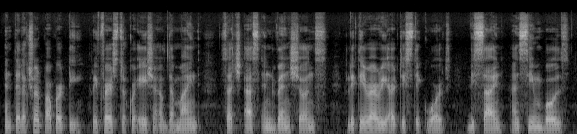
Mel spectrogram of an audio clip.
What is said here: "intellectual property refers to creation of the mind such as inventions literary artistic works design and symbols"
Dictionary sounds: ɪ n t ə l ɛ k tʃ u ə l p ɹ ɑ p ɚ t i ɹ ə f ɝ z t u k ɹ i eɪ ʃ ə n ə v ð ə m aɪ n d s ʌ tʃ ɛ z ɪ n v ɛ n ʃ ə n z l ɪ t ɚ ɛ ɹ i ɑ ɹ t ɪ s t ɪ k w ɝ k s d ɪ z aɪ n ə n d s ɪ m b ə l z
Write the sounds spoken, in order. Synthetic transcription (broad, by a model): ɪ n t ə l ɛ k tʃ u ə l p ɹ ɑ p ɚ t i ɹ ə f ɝ s t u k ɹ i eɪ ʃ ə n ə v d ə m aɪ n d s ʌ tʃ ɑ s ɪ n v ɛ n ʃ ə n s l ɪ t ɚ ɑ ɹ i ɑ ɹ t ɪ s t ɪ k w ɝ k s d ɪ s aɪ n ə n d s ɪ m b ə l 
